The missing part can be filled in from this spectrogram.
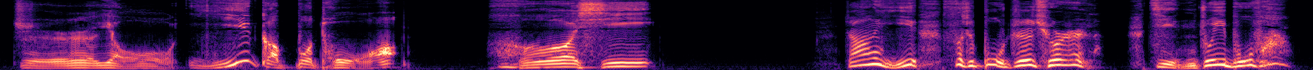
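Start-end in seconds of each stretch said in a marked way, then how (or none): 0.1-4.9 slow, spaced delivery, one word at a time. Narrating a story, a king answering a man's question, word by word. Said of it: "一字一顿道".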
